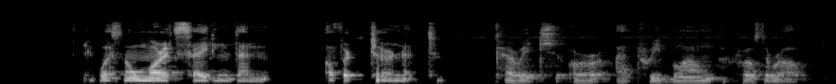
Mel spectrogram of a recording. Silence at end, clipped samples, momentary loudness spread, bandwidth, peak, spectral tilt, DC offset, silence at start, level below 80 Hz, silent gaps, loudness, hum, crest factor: 0.3 s; under 0.1%; 19 LU; 7.8 kHz; -4 dBFS; -4.5 dB/octave; under 0.1%; 0.85 s; -64 dBFS; 2.86-3.24 s; -26 LUFS; none; 24 dB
